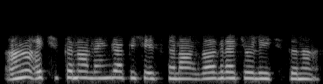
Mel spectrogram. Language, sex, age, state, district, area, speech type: Kashmiri, female, 18-30, Jammu and Kashmir, Srinagar, urban, conversation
